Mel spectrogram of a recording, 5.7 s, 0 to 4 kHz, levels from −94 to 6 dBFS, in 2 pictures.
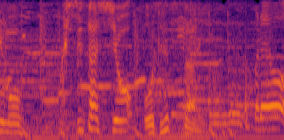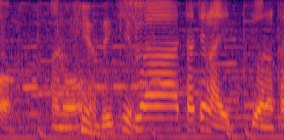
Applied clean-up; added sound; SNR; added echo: none; none; none; none.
